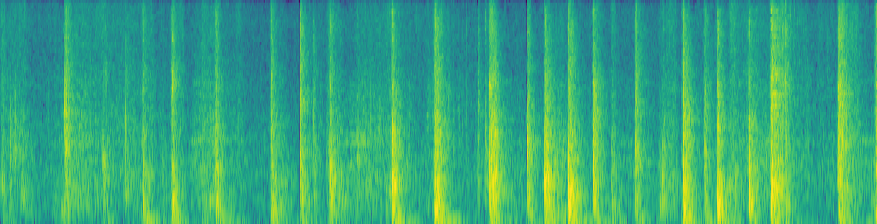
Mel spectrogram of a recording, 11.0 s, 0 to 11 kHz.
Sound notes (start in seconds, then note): 0.7 cracking and tapping; 6.6 rapping increases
